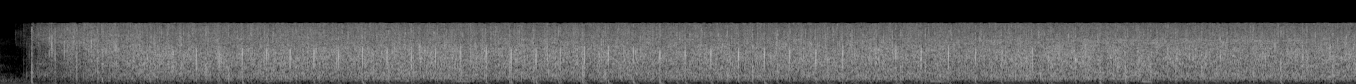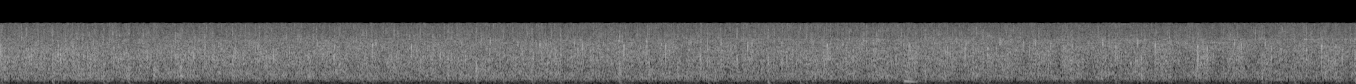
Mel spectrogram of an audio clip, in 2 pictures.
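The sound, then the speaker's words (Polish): A crowd in Ustroń claps steadily for nearly half a minute as a greeting to the Radio Maria family and TV Trwam viewers. It is a dense, even wash of many hands that starts abruptly and stays loud throughout, with no voices over it. “Teraz jeszcze gorąco i serdecznie pozdrawiamy całą rodzinę Radia Maria, widzów telewizji Trwam i nasze gorące pozdrowienia objawione w naszych oklaskach przekazujemy z Ustronia.”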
